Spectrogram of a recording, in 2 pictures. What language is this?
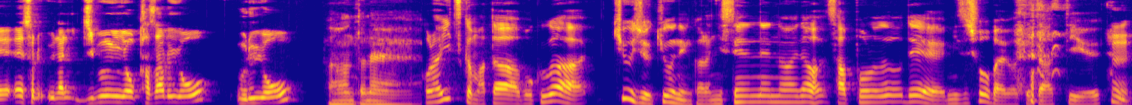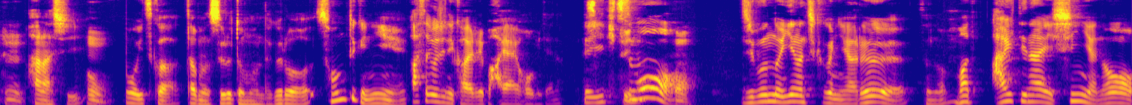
Japanese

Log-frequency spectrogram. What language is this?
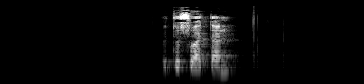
Eton (Cameroon)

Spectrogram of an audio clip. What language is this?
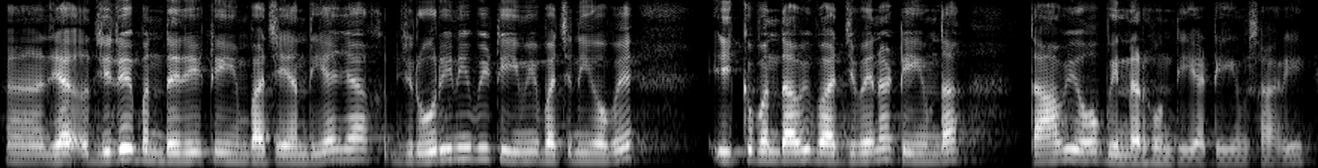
Punjabi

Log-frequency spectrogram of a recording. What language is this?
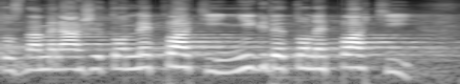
Czech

